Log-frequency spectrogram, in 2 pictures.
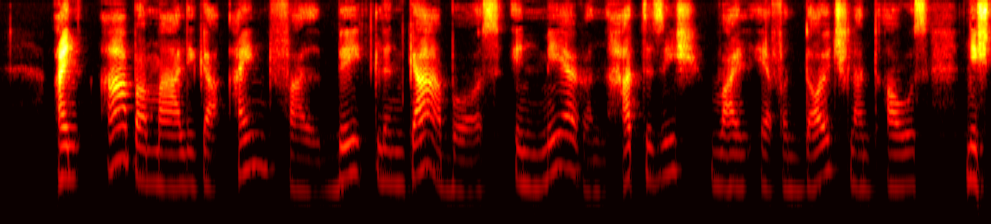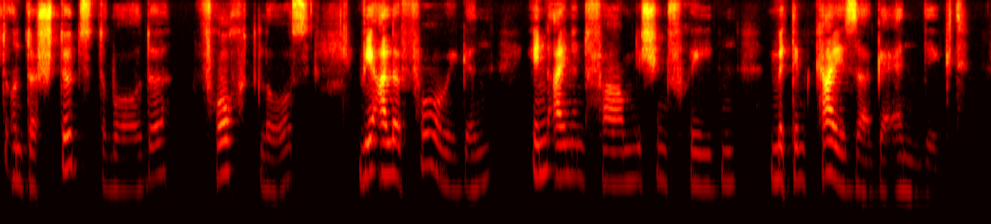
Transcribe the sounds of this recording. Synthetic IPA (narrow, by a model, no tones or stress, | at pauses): ʔaɪn | ʔaːbɐmaːlɪɡɐʔaɪnfalbeːtʰlənɡaboɐsɪnmeːʁənhatʰəzɪʃvaɪleːɐfɔndɔʏt͡ʃlantaʊsnɪʃtʔʊntɐʃtʏt͡stv̥ʊʁdə | fʁ̥ʊxtloːs | viːʔaləfoːʁɪɡən | ʔɪnaɪnənfœɐmlɪʃənfʁ̥iːdn̩ | mɪt̚d̥eːmkʰaɪzɐɡəʔɛndɪkt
